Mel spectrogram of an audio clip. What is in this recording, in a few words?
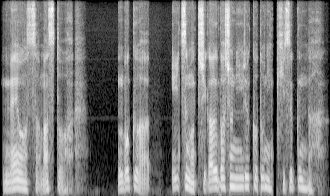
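voice, Japanese; Ezekiel; kingsraid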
